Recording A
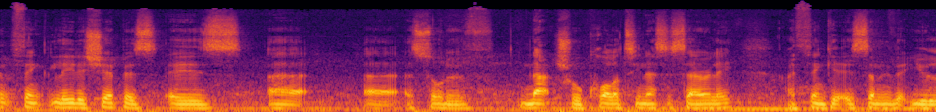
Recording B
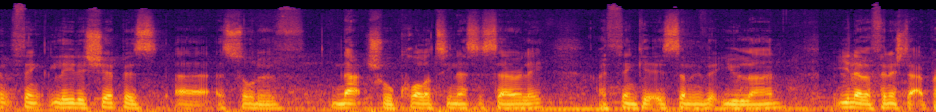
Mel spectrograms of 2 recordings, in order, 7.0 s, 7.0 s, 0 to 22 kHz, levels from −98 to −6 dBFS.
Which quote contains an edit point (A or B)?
B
